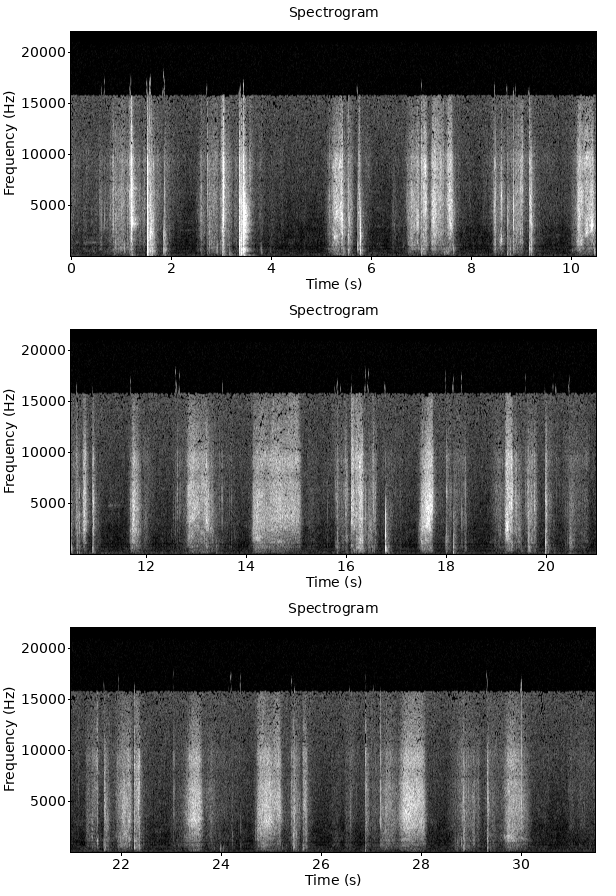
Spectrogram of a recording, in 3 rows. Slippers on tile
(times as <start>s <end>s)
0.6s 2.0s, 2.6s 3.6s, 5.1s 5.9s, 6.7s 7.8s, 8.4s 9.3s, 10.0s 11.0s, 12.7s 15.2s, 15.8s 16.9s, 17.5s 18.4s, 19.1s 25.8s, 26.6s 30.2s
